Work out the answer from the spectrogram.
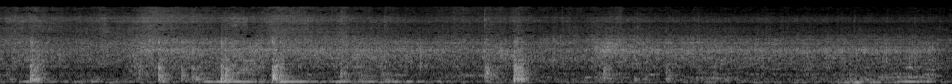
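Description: Soya chunks, peas and onion in masala sizzling in a metal kadhai, with a perforated metal spatula stirring and scraping through them and clinking against the pan several times in the first half.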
